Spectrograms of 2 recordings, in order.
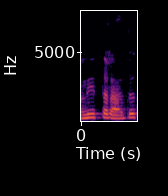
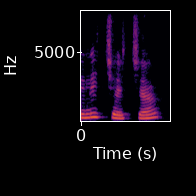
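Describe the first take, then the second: First: The R sound is heavy and clearly pronounced. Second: The R sound is soft, English-style. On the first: The speaker calls it wrong. "bukan literatur" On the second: The speaker calls it right. "tapi literature"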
